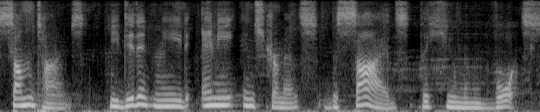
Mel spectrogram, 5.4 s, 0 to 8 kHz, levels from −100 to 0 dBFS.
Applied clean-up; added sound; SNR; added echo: neural separator model SepFormer DNS4.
